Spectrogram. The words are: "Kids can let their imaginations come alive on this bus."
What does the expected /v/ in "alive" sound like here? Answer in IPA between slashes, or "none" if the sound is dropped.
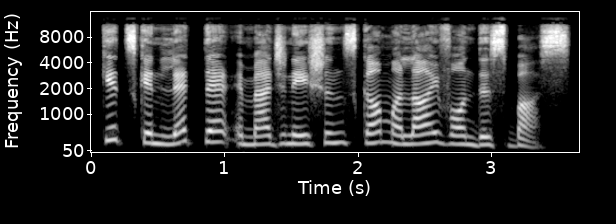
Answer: /v/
